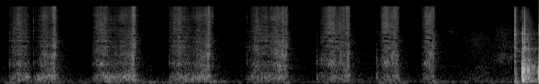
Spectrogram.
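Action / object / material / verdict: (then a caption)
scrape / small fabric rug scrubbed with a plastic bristle brush / fabric / none. A pink plastic bristle brush scrubs a small, flat, damp green fabric rug with a rabbit print lying on a concrete floor. Repeated bristly rubbing strokes produce bright, hissing rasps separated by short pauses. The clip ends on a louder, harsher scrape.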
